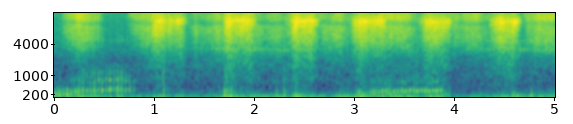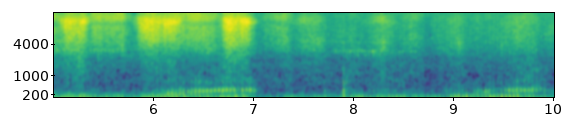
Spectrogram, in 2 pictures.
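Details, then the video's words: Domestic cat purring as it is scratched with fake nails, a low continuous rumble rising in breathy swells every few seconds, largely covered by crisp repeated scratching strokes. "Scratchy Cat Massage | 🐈 Lots of Purring"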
